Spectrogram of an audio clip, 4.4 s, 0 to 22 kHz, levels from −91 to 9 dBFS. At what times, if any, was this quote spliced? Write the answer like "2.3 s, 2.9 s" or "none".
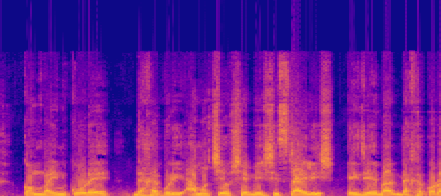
3.3 s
